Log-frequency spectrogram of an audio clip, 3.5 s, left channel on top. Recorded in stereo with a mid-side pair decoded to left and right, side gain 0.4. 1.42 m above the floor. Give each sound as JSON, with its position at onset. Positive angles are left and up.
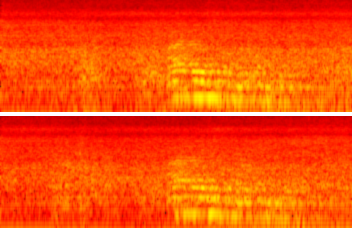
{"t": 1.6, "sound": "a woman speaking", "azimuth_deg": 25, "distance_m": 3.0}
